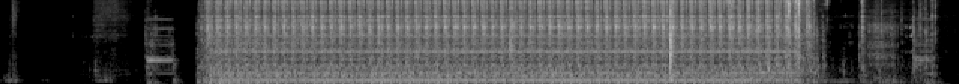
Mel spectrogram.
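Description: A sewing machine stitching a locking stitch on a quilt top runs in one steady, rapid mechanical whir for about five seconds, with brief clicks and handling noises before and after.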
